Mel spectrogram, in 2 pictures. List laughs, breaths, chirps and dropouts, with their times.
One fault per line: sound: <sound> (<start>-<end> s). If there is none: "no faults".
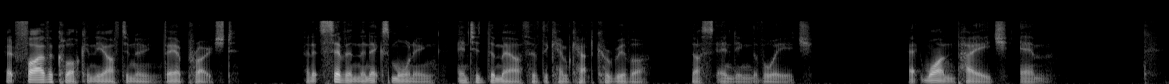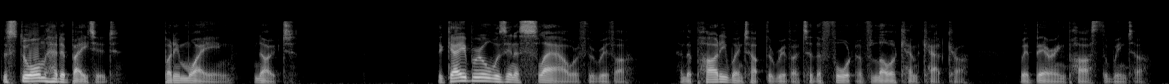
no faults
